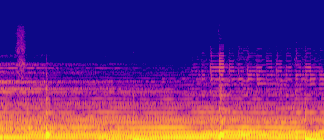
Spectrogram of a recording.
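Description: Slow, ambient live band music: steady held low tones with a few sharp struck notes ringing out over them.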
